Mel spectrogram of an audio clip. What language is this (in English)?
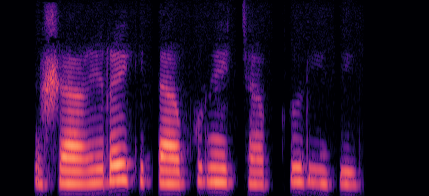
Pashto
